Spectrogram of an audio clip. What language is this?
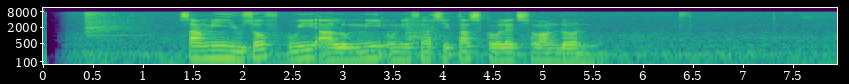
Javanese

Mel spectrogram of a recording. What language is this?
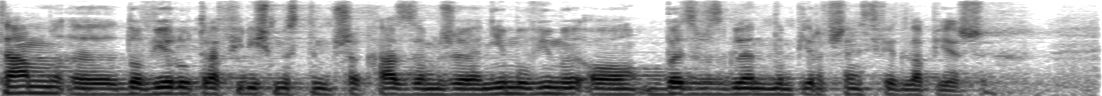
Polish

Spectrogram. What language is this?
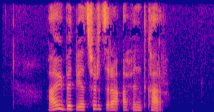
Abkhazian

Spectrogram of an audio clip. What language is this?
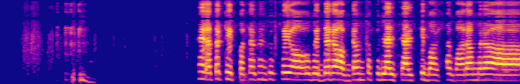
Odia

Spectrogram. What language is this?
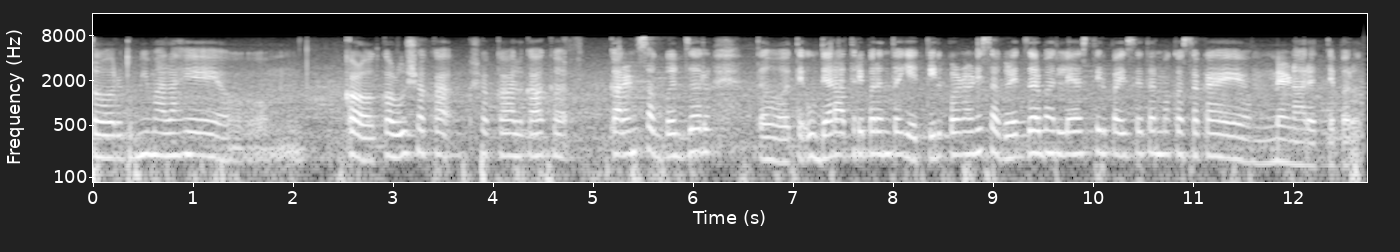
Marathi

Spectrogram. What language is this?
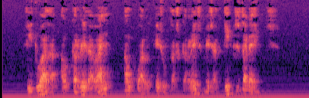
Catalan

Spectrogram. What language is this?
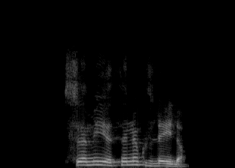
Kabyle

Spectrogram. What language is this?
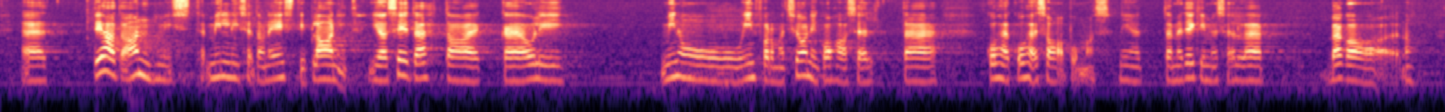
Estonian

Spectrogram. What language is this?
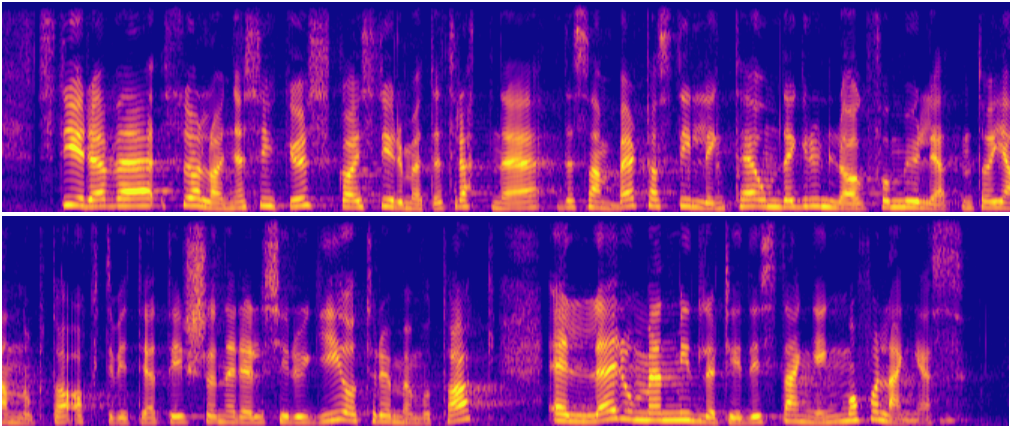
Norwegian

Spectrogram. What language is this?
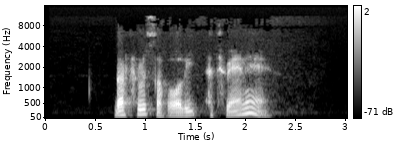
Central Kurdish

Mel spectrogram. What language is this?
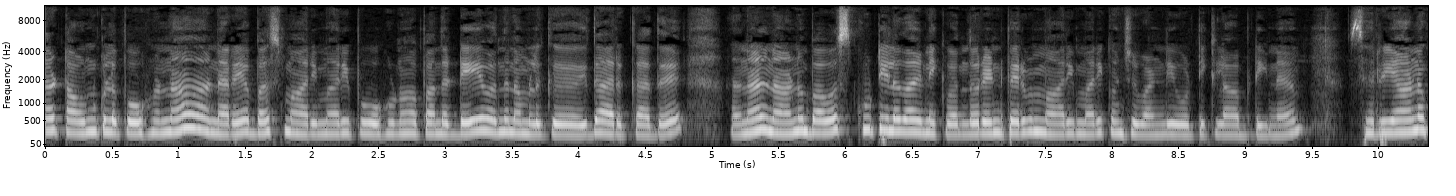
Romanian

